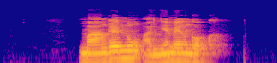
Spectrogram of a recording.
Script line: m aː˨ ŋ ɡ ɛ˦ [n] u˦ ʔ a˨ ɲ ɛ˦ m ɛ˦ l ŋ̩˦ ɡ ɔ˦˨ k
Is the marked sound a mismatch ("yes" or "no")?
no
